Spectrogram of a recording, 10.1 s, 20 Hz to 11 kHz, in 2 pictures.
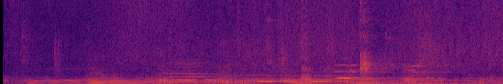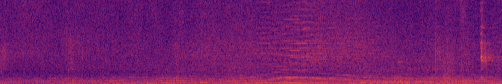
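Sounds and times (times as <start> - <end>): orchestral music with brass: 0.1 - 10.0.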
